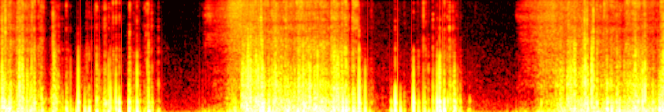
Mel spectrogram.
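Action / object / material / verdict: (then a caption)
scrape / piece of tree bark / bark / none. Long nails scratch and tap the rough, cracked, flaky outer side of a flat piece of tree bark held in both hands. Quick, uneven clusters of dry crackling taps alternate with longer, swelling rasps of scratching, all dull and low-heavy, with brief quiet pauses between passes.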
